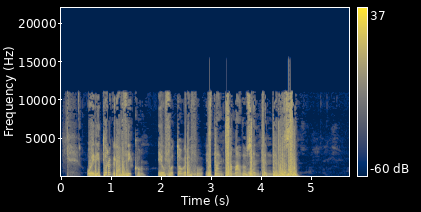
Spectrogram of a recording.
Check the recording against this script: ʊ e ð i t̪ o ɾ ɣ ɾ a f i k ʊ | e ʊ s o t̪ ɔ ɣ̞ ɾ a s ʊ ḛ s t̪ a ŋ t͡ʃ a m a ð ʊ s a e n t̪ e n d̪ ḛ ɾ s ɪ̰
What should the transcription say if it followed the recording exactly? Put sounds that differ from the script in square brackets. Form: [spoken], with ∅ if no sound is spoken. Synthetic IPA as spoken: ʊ e ð i t̪ o ɾ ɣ ɾ a f i k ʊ | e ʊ [f] o t̪ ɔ ɣ̞ ɾ a [f] ʊ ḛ s t̪ a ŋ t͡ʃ a m a ð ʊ s a e n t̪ e n d̪ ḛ ɾ s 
